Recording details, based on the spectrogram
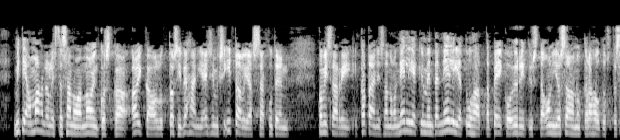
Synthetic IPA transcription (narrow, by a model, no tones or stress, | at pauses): mit̪eommɑhdolːˑist̪ɑsɑnoɑnnoiŋkoskɑɑikɑːolːut̪t̪osiʋæhænjɑesimeksit̪ɑliɑsːɑkut̪en | komisːɑːrikɑt̪ɑinesɑnoneljækymːent̪æneljæt̪uhɑt̪ːɑpeikoyrit̪yst̪æonjosɑːnut̪rɑhot̪ust̪ɑs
